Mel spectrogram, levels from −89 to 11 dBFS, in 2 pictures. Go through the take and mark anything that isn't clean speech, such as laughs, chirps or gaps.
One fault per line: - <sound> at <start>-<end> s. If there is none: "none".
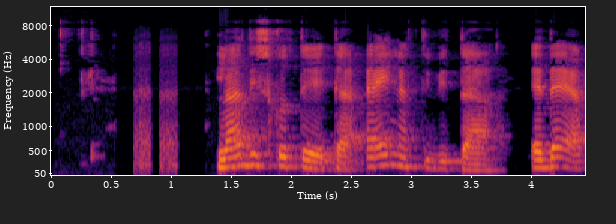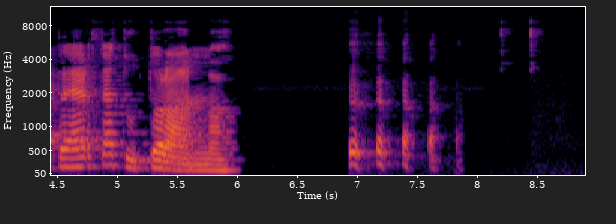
- laugh at 0.7-1.1 s
- laugh at 6.9-7.9 s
